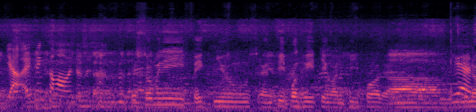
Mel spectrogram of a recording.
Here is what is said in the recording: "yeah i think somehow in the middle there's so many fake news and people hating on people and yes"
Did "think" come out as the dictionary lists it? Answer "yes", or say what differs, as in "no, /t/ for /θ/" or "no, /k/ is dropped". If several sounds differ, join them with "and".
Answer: no, /t/ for /θ/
